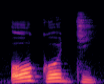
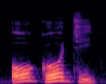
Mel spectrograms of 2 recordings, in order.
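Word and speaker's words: ogoji: Então, 40 vezes 2, perdão, 20 vezes 2, que é o 40, pronuncia-se Ogodi. Ogodi.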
